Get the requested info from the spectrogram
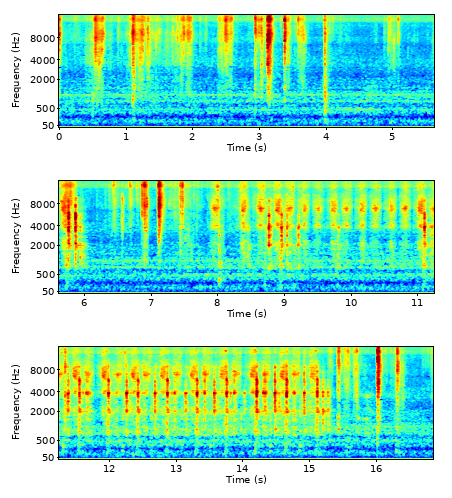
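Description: Mountain bike's simple front suspension fork being pushed down and let back up again and again, its freshly greased inner tubes sliding in the seals with rubbing and clicking. The fork's friction is easing as the grease works in. Scattered clicks give way about halfway through to a quick, dense run of clicking that stops shortly before the end.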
